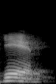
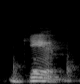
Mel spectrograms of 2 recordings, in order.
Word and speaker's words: জ্ঞান: এটা দেখো তো, এটা কিন্তু আমরা গান বলছি না, এটাকে আমরা গান বলছি, এটাকে আমরা বলছি জ্ঞান। তার মানে এটার উচ্চারণ অনেকটা এরকম, এটার উচ্চারণ হচ্ছে অনেকটা এইরকম, জ্ঞান, চন্দ্রবিন্দুতে জ্ঞান, এইভাবে।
